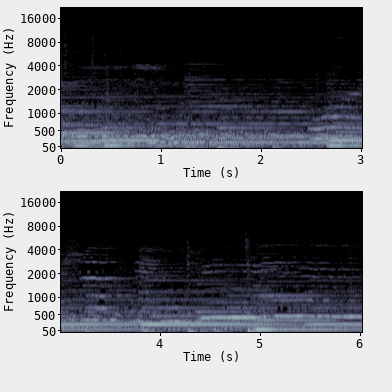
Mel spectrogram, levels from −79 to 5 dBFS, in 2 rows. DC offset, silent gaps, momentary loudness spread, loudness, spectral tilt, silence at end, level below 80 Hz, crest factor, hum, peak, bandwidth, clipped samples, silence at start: under 0.1%; none; 7 LU; -30 LUFS; -10 dB/octave; 0 s; -42 dBFS; 14 dB; none; -14 dBFS; 5.8 kHz; under 0.1%; 0 s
